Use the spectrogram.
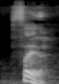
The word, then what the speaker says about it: Theyr: next one player elder who is fair that's always pronounced th ey you see I'm favorite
